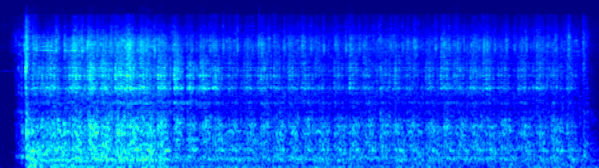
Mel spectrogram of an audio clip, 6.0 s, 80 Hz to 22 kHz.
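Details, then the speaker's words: 1964 Farmall 806 diesel, long-sitting: steady, rhythmic starter cranking at a few turns per second, never firing; no fuel at the cracked injector lines, so the owner suspects a bad injection pump. "It would be nice just to hear it sputter once. A sputter would be that'd be all right. I'd take a sputter. Be better than nothing."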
